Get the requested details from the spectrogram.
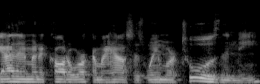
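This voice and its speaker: A man with an American accent speaks in an ordinary speaking voice at a medium pitch, keeping his intonation fairly even. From northern California, Vacaville. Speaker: financial advisor. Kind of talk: podcast interview.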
